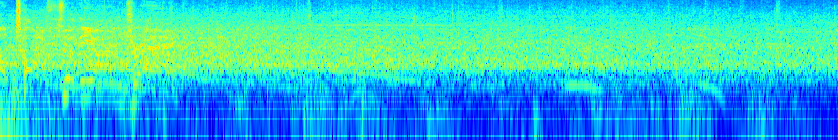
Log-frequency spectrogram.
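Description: A wrestling arena crowd at a Raw Saturday Night's Main Event roars and applauds continuously, a loud, sustained wall of cheering with a commentator talking over it.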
